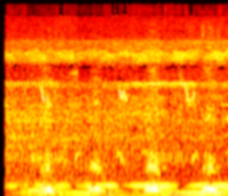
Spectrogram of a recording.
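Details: A wild female leopard on the savanna calls to attract a male, a call that sets off a fight between a territorial male and an intruder. There are four hoarse, rasping grunts about half a second apart over a steady musical drone.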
